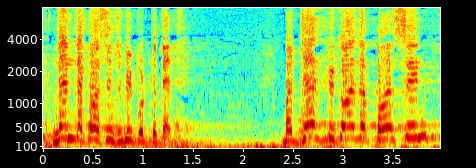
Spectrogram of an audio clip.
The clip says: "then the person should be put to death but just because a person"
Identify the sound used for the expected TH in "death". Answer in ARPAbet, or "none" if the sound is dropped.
T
